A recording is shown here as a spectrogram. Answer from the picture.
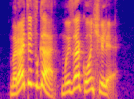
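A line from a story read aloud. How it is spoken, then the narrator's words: Child shouting. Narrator (Russian): Крикнул мальчик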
